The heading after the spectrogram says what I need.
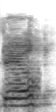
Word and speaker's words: Gail: Thanks, Gail. Gail. I didn't see the I before the L.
